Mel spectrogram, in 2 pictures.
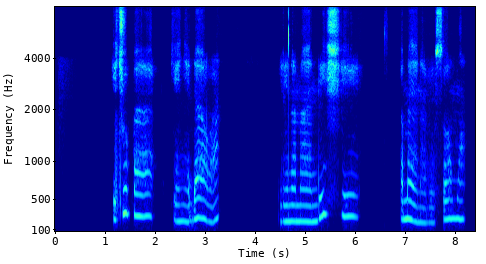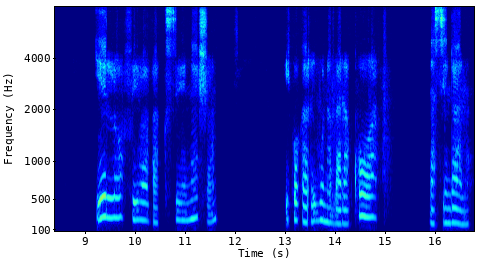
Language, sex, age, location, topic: Swahili, female, 25-35, Mombasa, health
